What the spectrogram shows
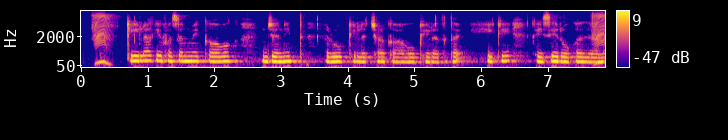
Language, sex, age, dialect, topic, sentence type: Bhojpuri, female, 18-24, Northern, agriculture, question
